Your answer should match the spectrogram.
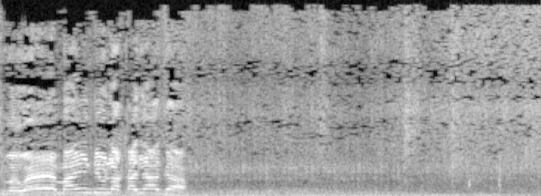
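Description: A man's voice for about the first second and a half, then a steady low rumble with no words.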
